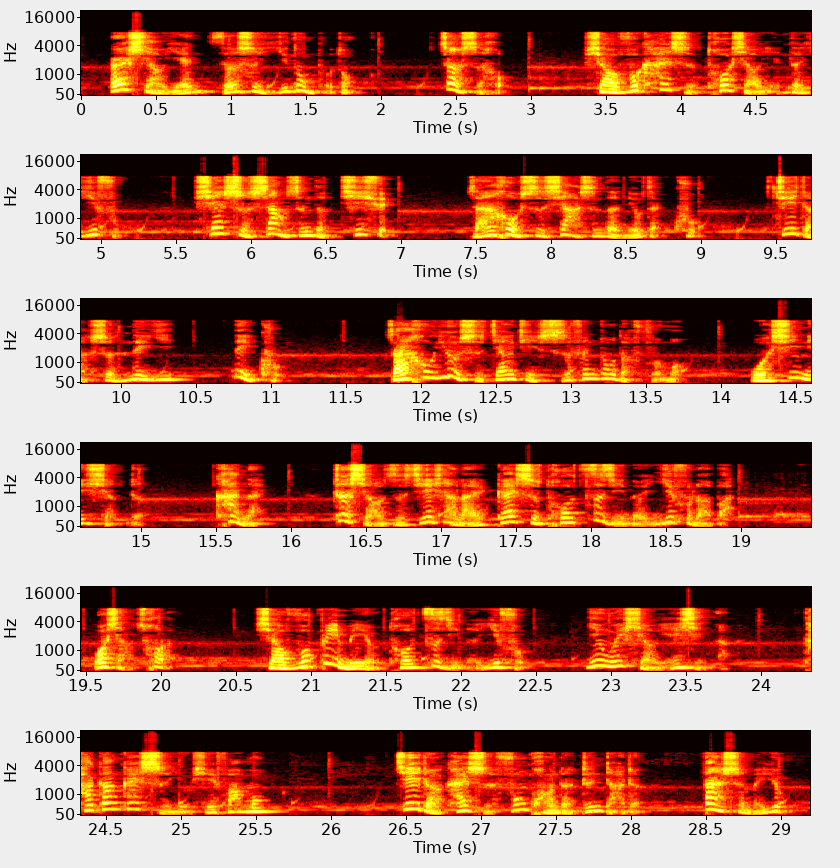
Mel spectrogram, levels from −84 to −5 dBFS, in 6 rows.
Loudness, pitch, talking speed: -15 LUFS, 195 Hz, 255 characters per minute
